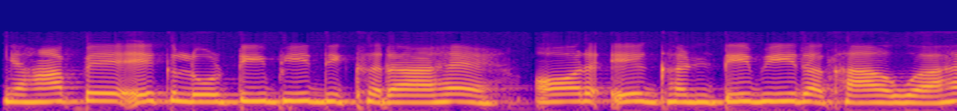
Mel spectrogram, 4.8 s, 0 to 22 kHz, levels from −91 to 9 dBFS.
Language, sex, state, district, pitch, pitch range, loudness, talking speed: Hindi, female, Jharkhand, Deoghar, 245 Hz, 235-255 Hz, -11 LUFS, 190 wpm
